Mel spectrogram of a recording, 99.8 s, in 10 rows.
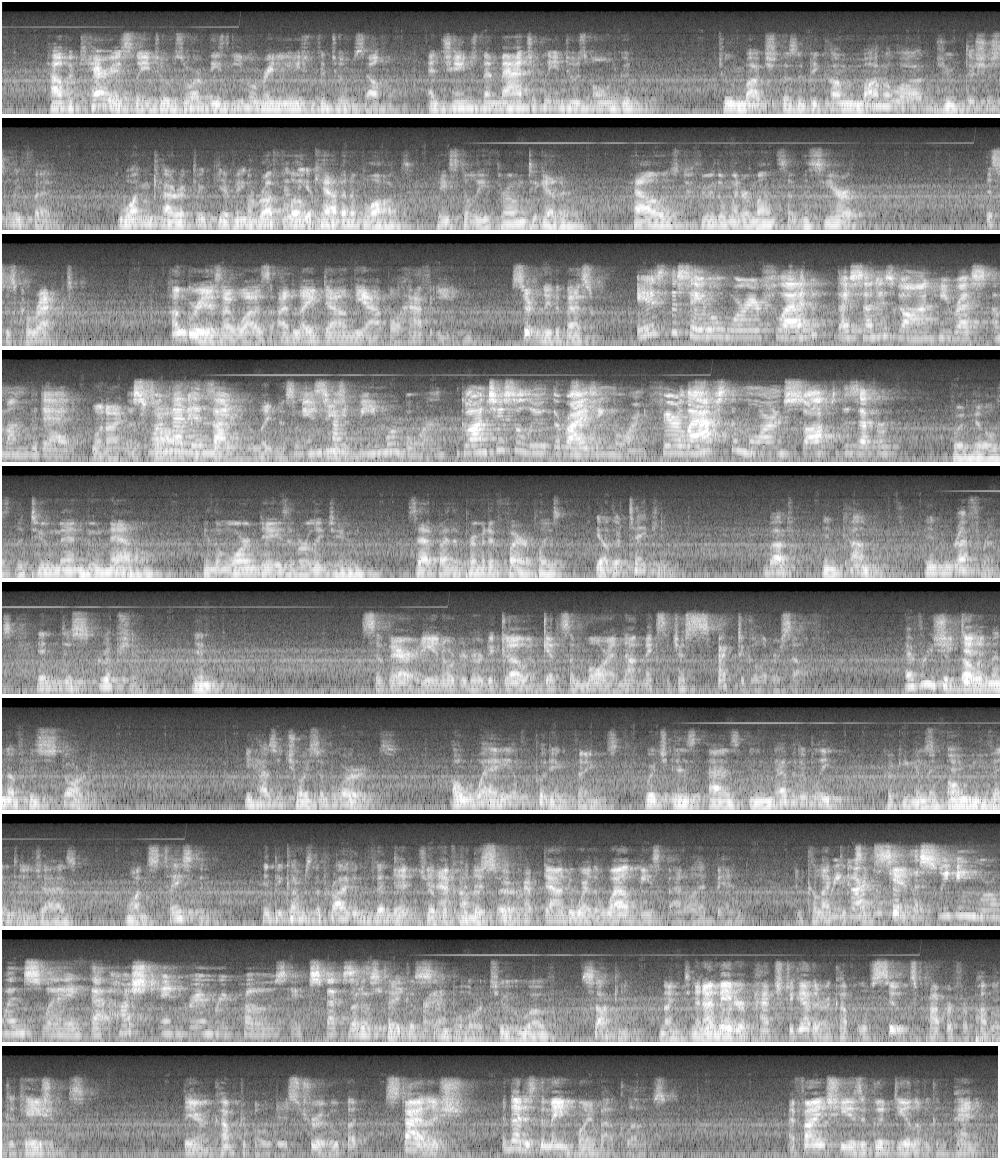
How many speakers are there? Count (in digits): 5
